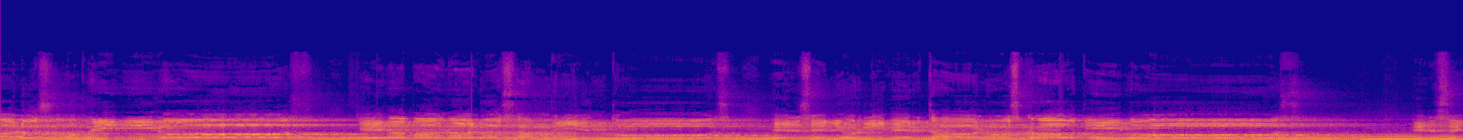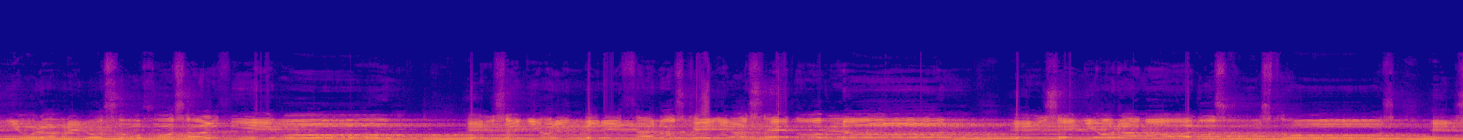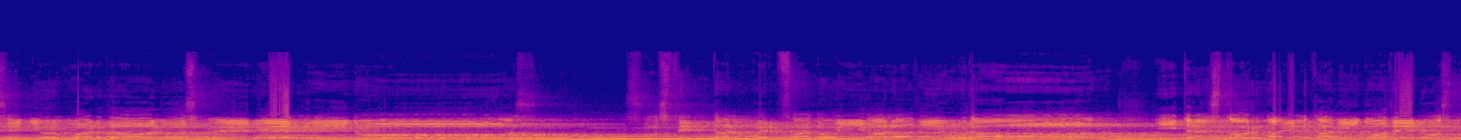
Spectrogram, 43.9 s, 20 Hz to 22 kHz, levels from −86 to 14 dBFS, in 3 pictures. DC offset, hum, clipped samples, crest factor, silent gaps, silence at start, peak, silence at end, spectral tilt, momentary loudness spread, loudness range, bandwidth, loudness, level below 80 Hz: under 0.1%; none; under 0.1%; 16 dB; none; 0 s; -2 dBFS; 0 s; -5 dB/octave; 4 LU; 2 LU; 13.5 kHz; -17 LUFS; -52 dBFS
